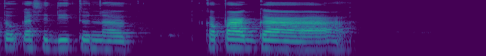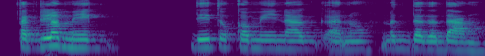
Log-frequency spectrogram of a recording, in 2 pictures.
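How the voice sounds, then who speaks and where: Medium-pitched, fairly even speech from a woman at a moderate pace. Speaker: overseas worker vlogger. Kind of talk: casual vlog. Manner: halting, many fillers.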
